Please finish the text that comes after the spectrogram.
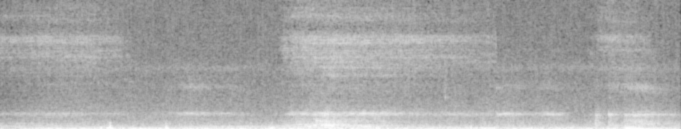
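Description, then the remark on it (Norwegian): A travel companion sleeping in Argentina snores in slow, repeated breaths, each rasping snore rising and fading over a steady low rumble of background noise. Nobody speaks. “her er lyden av reisefølget mitt som sover.”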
